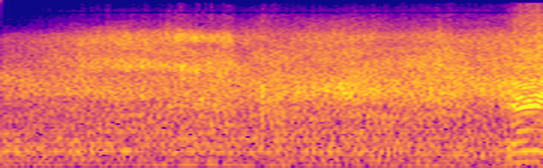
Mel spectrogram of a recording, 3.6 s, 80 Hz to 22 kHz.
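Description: Limited modified race cars roar into turn 3 at Battleground Speedway, a loud, steady engine drone that swells near the end as the pack passes close.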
